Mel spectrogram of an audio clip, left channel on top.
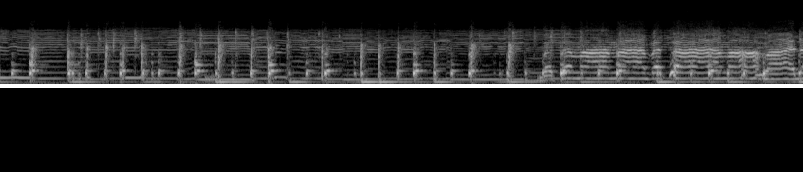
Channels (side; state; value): right; silent; digital silence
